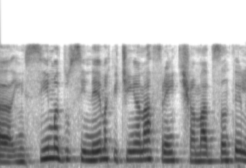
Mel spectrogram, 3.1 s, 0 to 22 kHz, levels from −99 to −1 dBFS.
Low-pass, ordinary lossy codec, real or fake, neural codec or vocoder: 7.2 kHz; none; real; none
